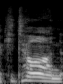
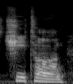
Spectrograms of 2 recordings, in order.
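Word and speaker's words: chitin: it's it's it's in what they call the Kiton or the skeleton which a lot of people would mispronounce as Chon or chonus uh the keton or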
